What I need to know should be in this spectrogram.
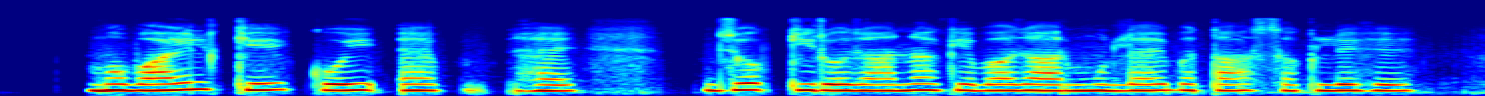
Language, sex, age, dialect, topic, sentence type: Magahi, female, 18-24, Central/Standard, agriculture, question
